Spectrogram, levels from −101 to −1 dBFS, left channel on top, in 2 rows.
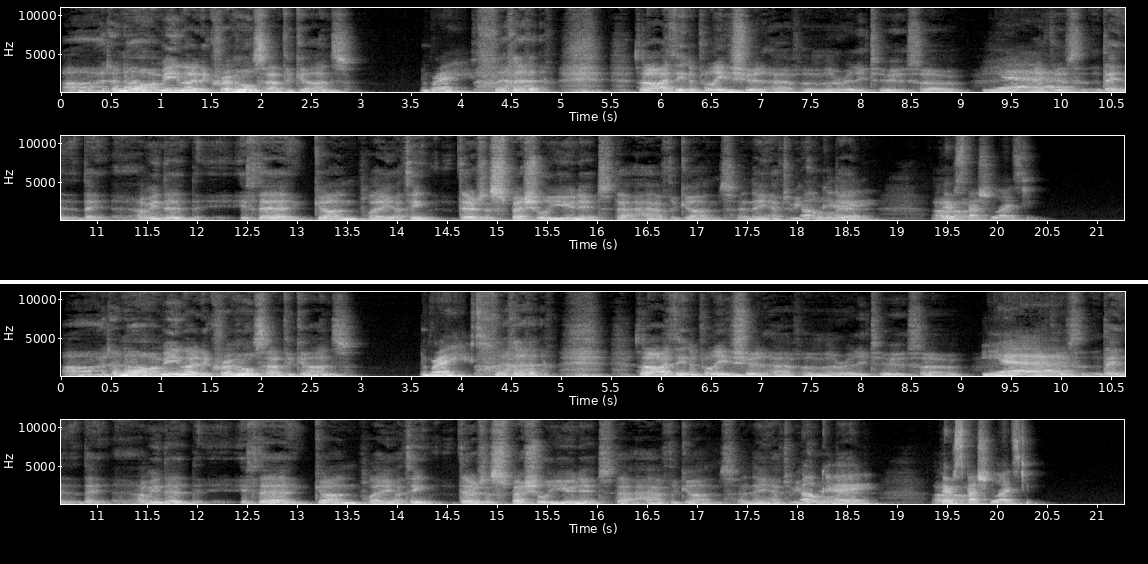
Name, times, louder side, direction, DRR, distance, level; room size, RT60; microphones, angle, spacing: voice 1, 0.0-2.9 4.1-9.0 9.7-14.4 14.6-18.6 19.3-19.8, equal, 60° left, 1.4 m, -24 dB
voice 2, 3.6-4.3 9.2-10.2 18.0-18.7 19.4-20.3, right 5 dB, 80° right, 0.4 m, -25 dB
3.3 x 2.2 x 2.4 m
head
